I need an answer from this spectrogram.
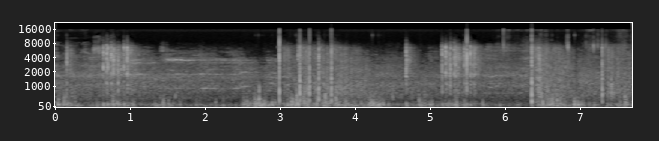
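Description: Aerial fireworks going off: an irregular string of sharp bangs and crackles from rockets and bursting shells, the densest volleys about three seconds in and again past the five-second mark.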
